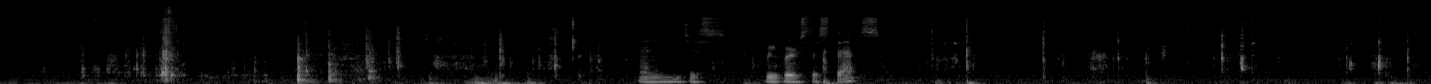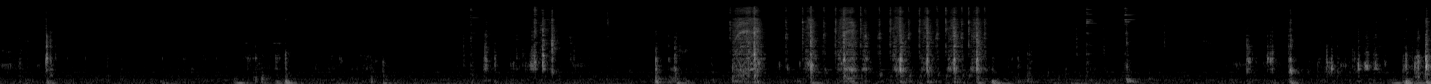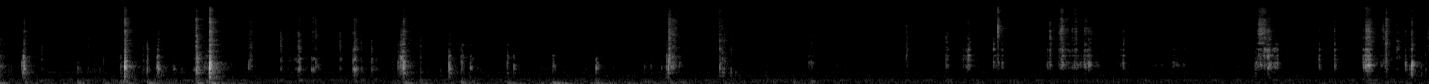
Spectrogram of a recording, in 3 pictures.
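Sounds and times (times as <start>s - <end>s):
plastic and metal parts clicking: 20.9s - 25.7s, 26.3s - 36.0s, 41.2s - 42.9s.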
